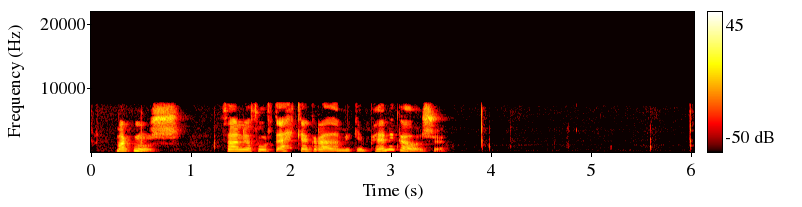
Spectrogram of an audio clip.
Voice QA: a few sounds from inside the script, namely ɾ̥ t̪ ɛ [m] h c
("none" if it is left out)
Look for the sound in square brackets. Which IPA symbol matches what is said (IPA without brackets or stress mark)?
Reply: none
